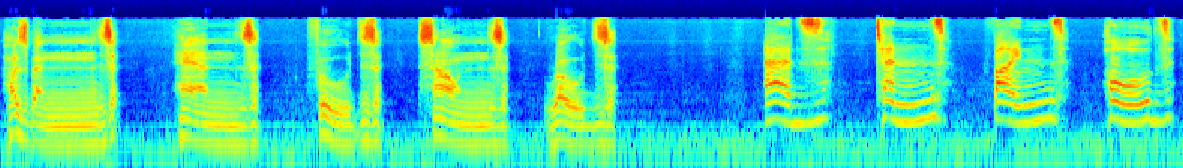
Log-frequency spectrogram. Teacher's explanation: and peel the tip down a bit as the Z vibrates just before the tongue springs away use a light staccato treatment without sustaining the Z so feel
